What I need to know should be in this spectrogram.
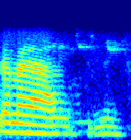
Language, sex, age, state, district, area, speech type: Hindi, female, 45-60, Uttar Pradesh, Prayagraj, rural, conversation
